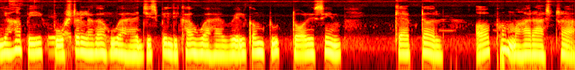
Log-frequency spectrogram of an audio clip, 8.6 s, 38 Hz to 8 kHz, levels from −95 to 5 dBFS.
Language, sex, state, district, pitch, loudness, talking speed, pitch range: Hindi, male, Bihar, West Champaran, 135 Hz, -14 LUFS, 120 wpm, 125-145 Hz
